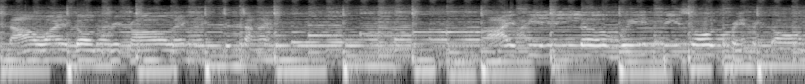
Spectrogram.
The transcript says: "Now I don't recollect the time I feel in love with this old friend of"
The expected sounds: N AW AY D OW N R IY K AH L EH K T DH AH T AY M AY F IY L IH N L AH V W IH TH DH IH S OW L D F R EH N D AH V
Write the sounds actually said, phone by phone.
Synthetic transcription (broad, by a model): N AW AY D OW N R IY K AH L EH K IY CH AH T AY AY F IY L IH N L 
